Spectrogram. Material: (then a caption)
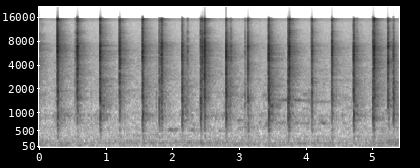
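Plastic. Fingertips with short nails tap and press the hollow key switches of a black plastic A4Tech full-size keyboard, with one hand resting over the keys, while the artificial sunflower in the corner stays untouched. About eighteen sharp, bright plastic clicks come at an uneven pace, each dying away almost instantly, with a faint hollow ring near 1.5 kHz.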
